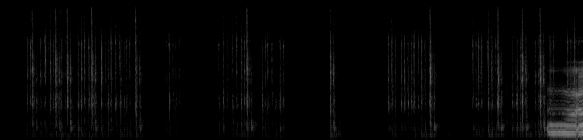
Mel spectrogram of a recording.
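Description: Computer keyboard typed on frantically in short irregular bursts of close, crisp clicks with pauses between them, no voices, ending in a louder tonal noise.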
